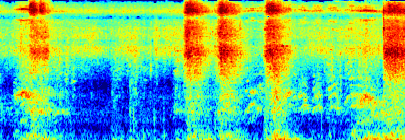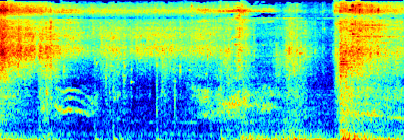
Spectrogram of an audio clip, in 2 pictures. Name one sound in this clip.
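Heavy metallic footsteps thud on the ground.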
